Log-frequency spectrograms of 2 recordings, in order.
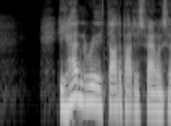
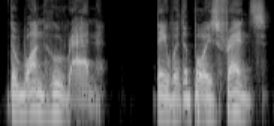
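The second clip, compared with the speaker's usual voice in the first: gravelly master voice; slower than usual. A narrator's reading. Silent Master voice.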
